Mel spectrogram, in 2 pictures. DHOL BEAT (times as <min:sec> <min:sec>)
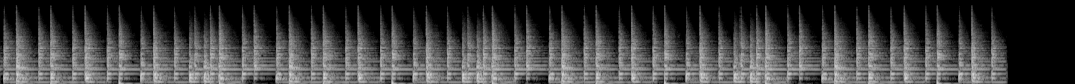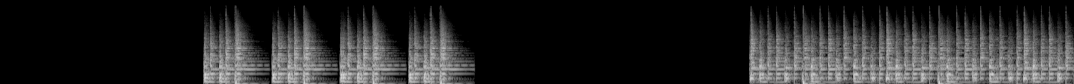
0:00.0 0:10.1, 0:12.8 0:15.5, 0:18.3 0:21.4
